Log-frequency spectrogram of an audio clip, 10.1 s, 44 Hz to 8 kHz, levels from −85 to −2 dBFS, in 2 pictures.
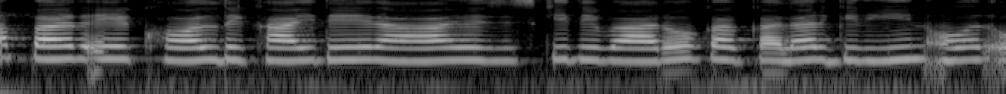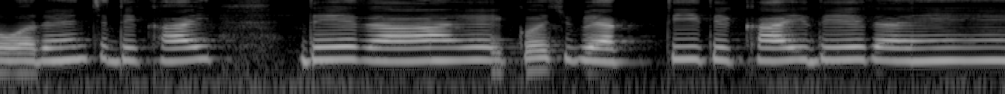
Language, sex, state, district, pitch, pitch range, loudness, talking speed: Hindi, female, Bihar, Kishanganj, 285 Hz, 280-295 Hz, -35 LUFS, 150 wpm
